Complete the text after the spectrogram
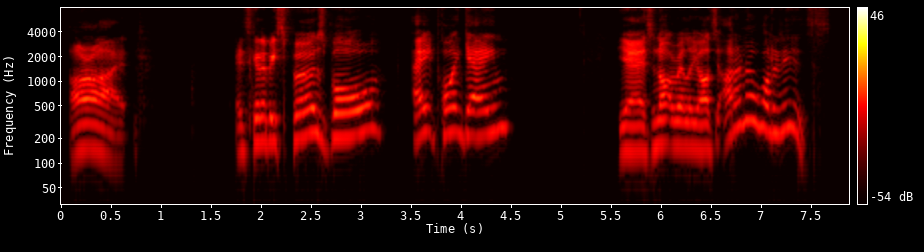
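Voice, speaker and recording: The voice has a bright, sharp tone and very wide pitch swings, broken by long, frequent pauses. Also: man, high pitch for a man, fairly slow pace. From Australia. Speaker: sports streamer. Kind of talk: live game watchalong commentary. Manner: casual, animated.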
